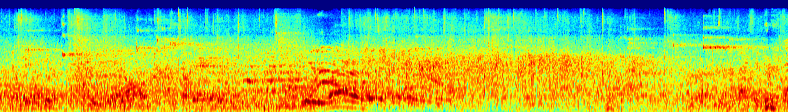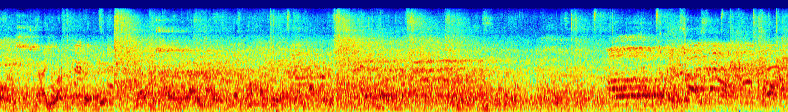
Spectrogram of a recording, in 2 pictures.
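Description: Badminton hall ambience: rackets sharply striking shuttlecocks on several courts, with players' voices calling out, echoing in a large hall.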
